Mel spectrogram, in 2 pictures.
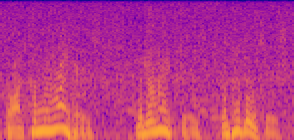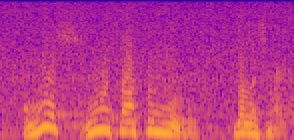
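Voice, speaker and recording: Animated male narrator, dramatic phrasing. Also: fairly high pitch, moderate pace, creaky. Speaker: host of radio nostalgia documentary. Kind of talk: scripted narration addressing the listener. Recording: noisy archive audio under rain.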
